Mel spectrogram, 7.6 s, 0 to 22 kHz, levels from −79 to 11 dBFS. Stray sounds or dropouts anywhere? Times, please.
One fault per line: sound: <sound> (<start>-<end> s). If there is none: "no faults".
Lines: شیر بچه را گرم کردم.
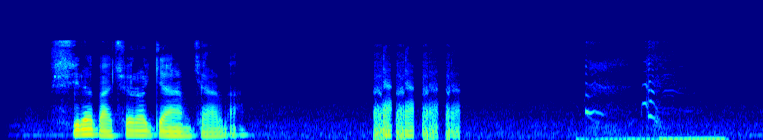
sound: laugh (3.7-4.6 s)
sound: laugh (5.8-7.3 s)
